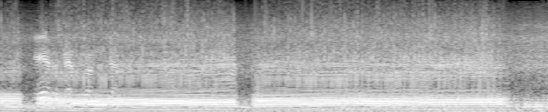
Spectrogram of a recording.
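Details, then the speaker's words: Motorcycle with an original Akrapovic exhaust that blew out, now louder and harsher than before: loud, raspy single-cylinder bark with a brief dip between revs, running evenly and pulling clean; the engine is healthy, just loud. "tapi gue tetep suka karena sangarnya itu kayak ginilah coy kek kek jebret jebret enak gitu"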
